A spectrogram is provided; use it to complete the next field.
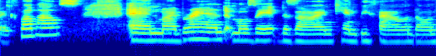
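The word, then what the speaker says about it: Mosaiq: and spirituality coach and my brand mosaic design spelled with a q so that's m-o-s-a-i-q mosaic design and all of really the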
